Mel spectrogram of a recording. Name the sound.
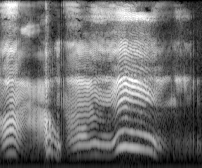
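baby fussing and whimpering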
